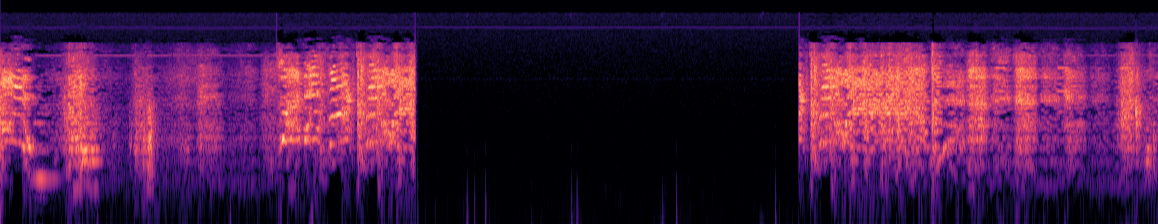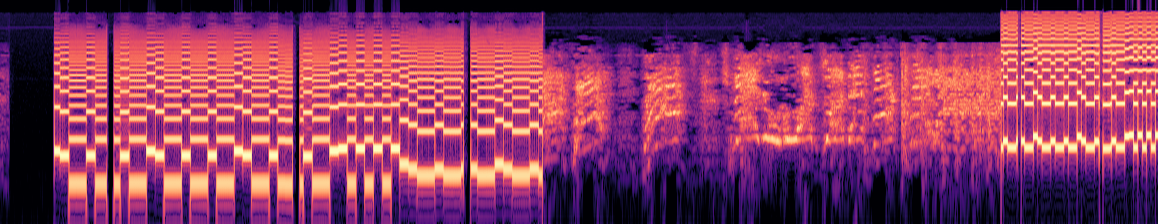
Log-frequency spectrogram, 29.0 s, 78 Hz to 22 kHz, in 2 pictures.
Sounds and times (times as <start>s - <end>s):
Electronic music: 15.2s - 21.3s.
